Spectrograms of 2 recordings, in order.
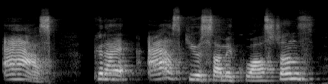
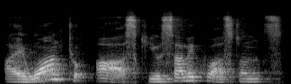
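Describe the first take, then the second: First: Higher American "ask" with the A of cat; American front A in "ask"; American accent. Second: Slow, lower British line, broad A in "ask"; British "ask" with the A of father; British accent. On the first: Teacher giving learners an example question, American accent. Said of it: "difference between the American accent and the British accent". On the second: Teacher giving learners an example sentence, British accent. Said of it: "the British accent when you pronounce these two words". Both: Shown as a demonstration.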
